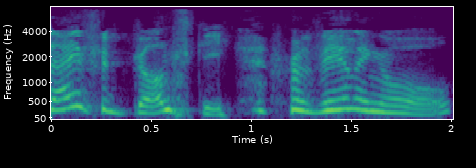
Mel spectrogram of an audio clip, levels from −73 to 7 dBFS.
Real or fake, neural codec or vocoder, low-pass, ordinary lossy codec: real; none; 7.2 kHz; MP3, 32 kbps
